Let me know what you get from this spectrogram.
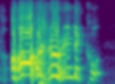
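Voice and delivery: hammed-up judge calling the court; mock court call.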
